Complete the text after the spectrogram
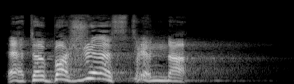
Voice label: divine, Announcer Killstreak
